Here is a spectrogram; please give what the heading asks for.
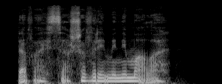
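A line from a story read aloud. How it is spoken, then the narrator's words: Whispered command. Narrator (Russian): шепотом велел Войтых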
